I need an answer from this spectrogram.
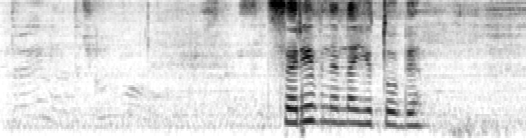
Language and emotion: Russian, neutral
